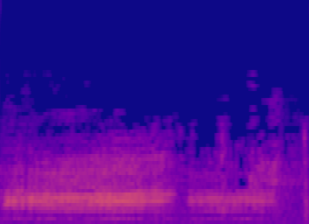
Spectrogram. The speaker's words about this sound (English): Is this what they call sheep worrying? What's that? No, the sheep are music lovers.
